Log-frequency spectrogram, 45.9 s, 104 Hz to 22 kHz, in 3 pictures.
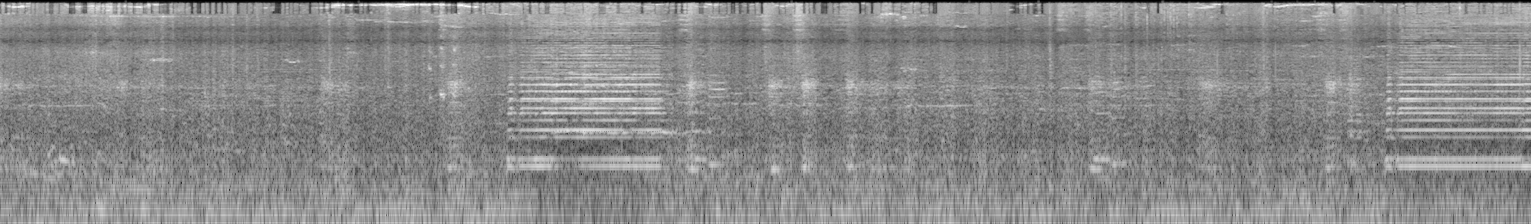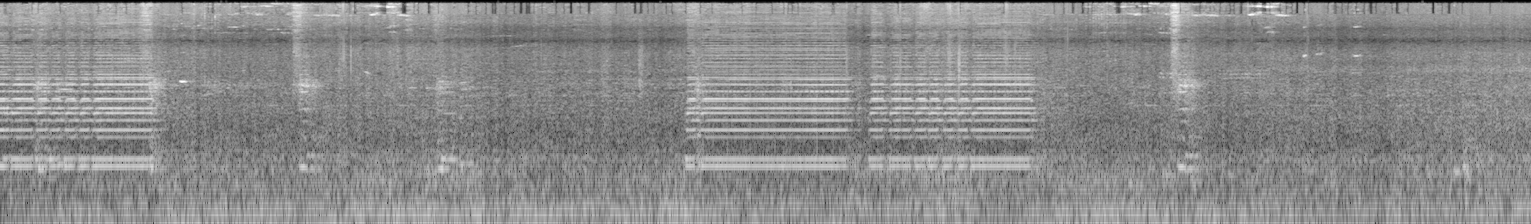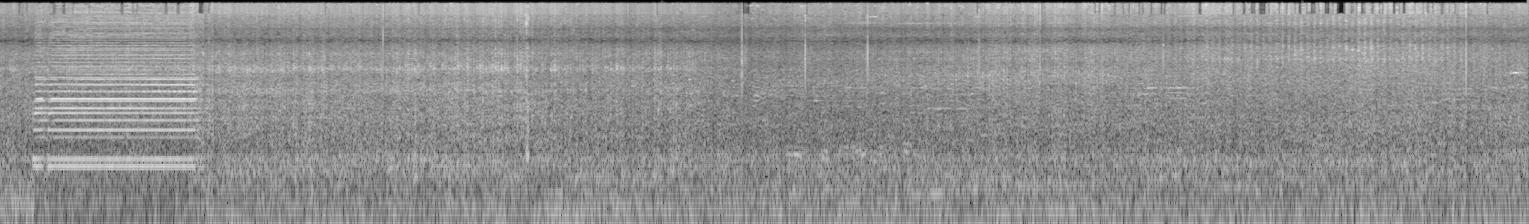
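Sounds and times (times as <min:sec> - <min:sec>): street traffic rumble: 0:00.0 - 0:45.9
vehicle horn: 0:04.4 - 0:09.3, 0:10.6 - 0:18.7, 0:22.0 - 0:26.0, 0:30.9 - 0:33.0.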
